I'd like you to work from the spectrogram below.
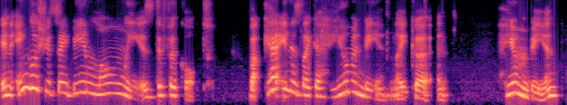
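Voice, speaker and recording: Woman teaching arabic online, slow and patient, reads out examples. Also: mid-range voice, big pitch swings, a little mellow, husky. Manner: patient, explains slowly, mixes English and Arabic. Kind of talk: live online Arabic lesson. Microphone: computer mic on a live stream.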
